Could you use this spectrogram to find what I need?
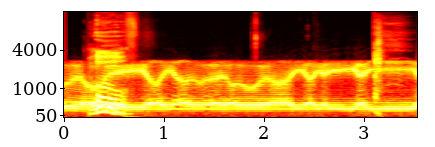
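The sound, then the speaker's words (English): Mongolian throat singing by a man, heard through a phone line with telephone distortion: a steady, buzzing low drone with a whistling overtone melody gliding above it, thin and band-limited, continuous and fairly loud with no talking. “And then this guy decided to show off some of his Mongolian throat singing.”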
